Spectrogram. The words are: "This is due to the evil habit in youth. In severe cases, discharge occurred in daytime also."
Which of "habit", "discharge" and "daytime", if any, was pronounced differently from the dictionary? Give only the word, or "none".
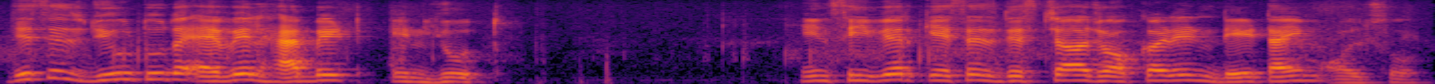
none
